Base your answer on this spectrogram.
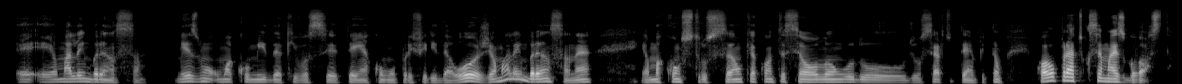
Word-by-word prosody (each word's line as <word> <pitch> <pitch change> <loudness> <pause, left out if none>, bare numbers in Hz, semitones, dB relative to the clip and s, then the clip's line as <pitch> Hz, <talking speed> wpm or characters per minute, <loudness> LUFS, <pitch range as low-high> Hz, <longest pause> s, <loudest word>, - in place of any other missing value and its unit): é 115 0 -7
é 115 - -4
uma 130 +2 -1
lembrança, 120 -7 -3 0.3
mesmo 135 +2 -3
uma 115 +1 -5
comida 110 -2 -5
que - - -13
você 100 0 -4
tenha 100 -2 -4
como 100 +1 -8
preferida 95 -2 -7
hoje, 125 - +5
é - - +2
uma 140 - -1
lembrança, 125 -3 +3
né, 110 +4 0 0.5
é 100 - -5
uma 110 +1 0
construção 115 -2 -1
que - - -4
aconteceu 120 -1 -1
ao 115 0 +5
longo 115 0 0
do 100 -3 -4
de 100 +2 -12
um - - -10
certo 95 - -4
tempo, - - -4
então - - -5 0.3
qual 140 +3 +8
o 175 - +5
prato 175 -3 +7
que - - -4
você 160 - +3
mais 130 -6 +6
gosta? 105 +2 -3
115 Hz, 190 wpm, -27 LUFS, 105-130 Hz, 0.5 s, qual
